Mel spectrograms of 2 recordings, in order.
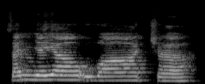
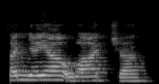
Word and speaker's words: Sanjaya Uvacha: Sanjaya Uvacha. Imagine the A, there's a dash on top, so we pull the raga. Sanjaya Uvacha.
